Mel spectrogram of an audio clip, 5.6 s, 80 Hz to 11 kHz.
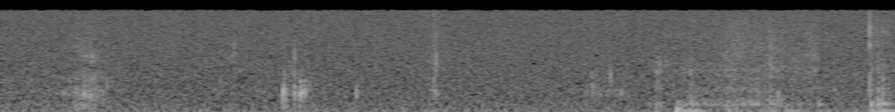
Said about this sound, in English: And I'm going to take a sip of tea, and then we will read 171 from the book.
